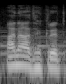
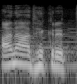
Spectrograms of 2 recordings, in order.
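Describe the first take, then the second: Both takes have the same delivery.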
